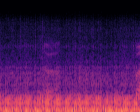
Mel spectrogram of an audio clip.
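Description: Motorcycle engine droning steadily while riding, a loud, close, continuous mid-pitched hum with wind rush, unbroken for the whole moment.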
